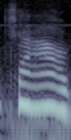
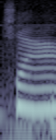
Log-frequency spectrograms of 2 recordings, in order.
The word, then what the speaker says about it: ciao: Every time he turned around, someone was saying, "Cow. Ciao." Baby, that wasn't cow. C H O W. It's spelled C I A O. In Italian, it means goodbye.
